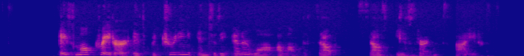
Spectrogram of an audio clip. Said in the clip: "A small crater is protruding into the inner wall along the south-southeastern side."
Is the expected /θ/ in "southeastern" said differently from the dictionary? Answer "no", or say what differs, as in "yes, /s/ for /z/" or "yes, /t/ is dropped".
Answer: no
